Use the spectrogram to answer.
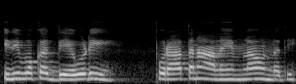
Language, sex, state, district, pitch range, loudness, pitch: Telugu, female, Andhra Pradesh, Srikakulam, 230-260 Hz, -18 LUFS, 245 Hz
